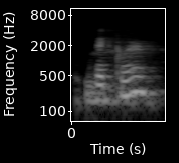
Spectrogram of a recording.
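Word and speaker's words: victualler: throat] Viddler fiddler Vickler Vickler yes just like fiddler Vickler I looked I watched I watched a video of how to say it.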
